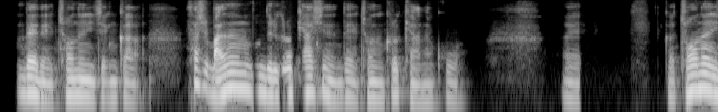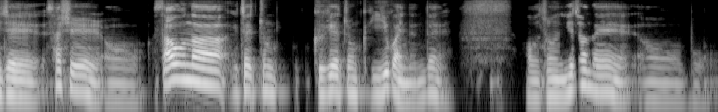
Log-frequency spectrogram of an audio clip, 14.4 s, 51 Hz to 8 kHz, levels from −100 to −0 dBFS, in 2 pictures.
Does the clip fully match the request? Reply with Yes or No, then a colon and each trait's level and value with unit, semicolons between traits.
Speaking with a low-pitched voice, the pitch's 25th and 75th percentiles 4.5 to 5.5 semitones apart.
Yes: low, 115 Hz; average, 5.2 semitones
